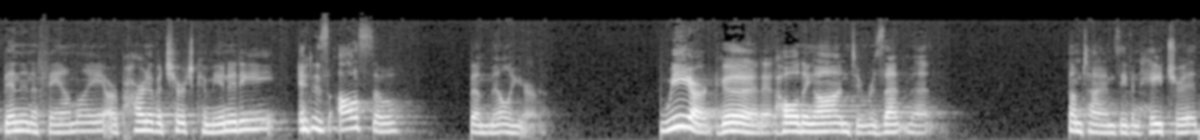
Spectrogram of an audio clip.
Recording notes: At Fairmount Presbyterian Church in Cleveland Heights, Ohio.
